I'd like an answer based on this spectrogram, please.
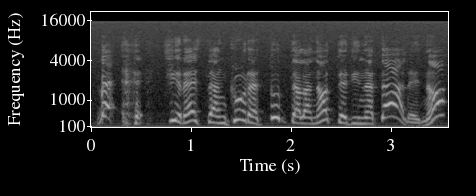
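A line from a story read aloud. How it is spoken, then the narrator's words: Beaming exclamation. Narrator (Italian): esclamò Babbo Natale raggiante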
